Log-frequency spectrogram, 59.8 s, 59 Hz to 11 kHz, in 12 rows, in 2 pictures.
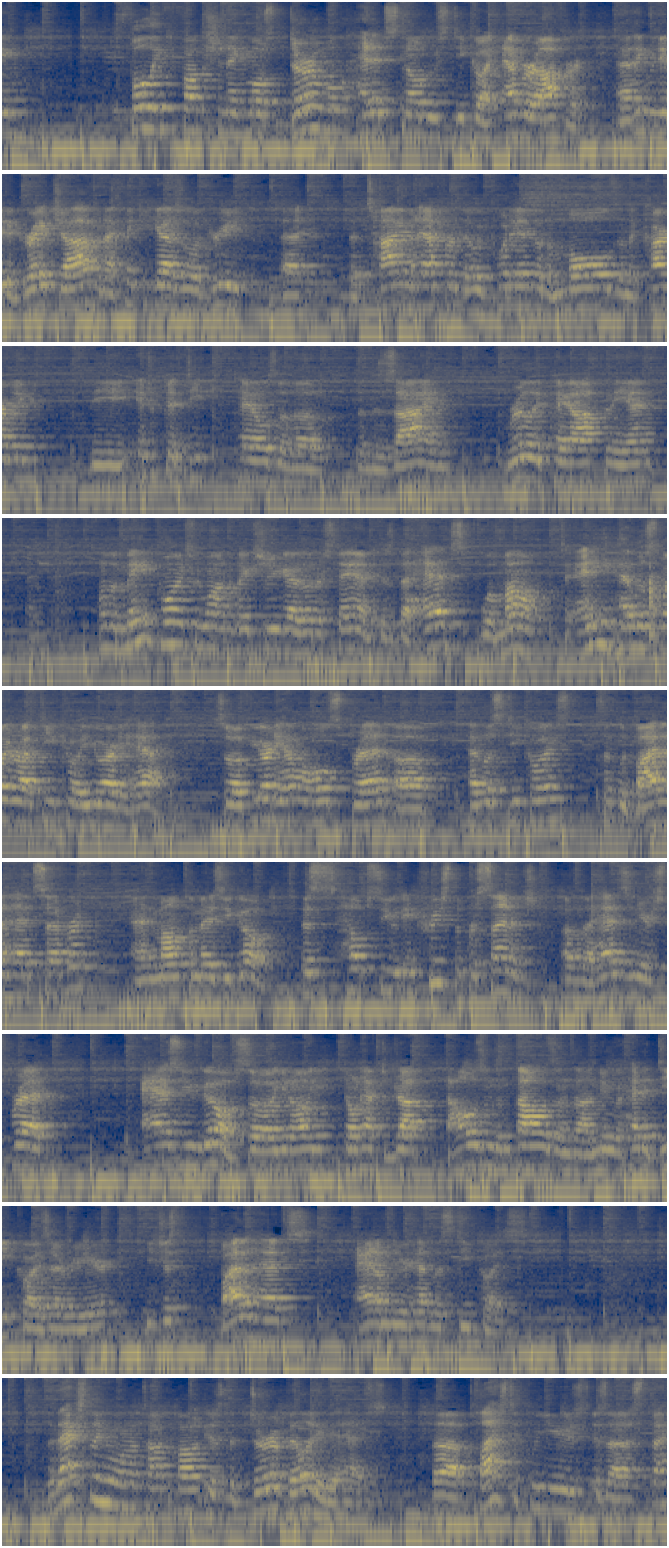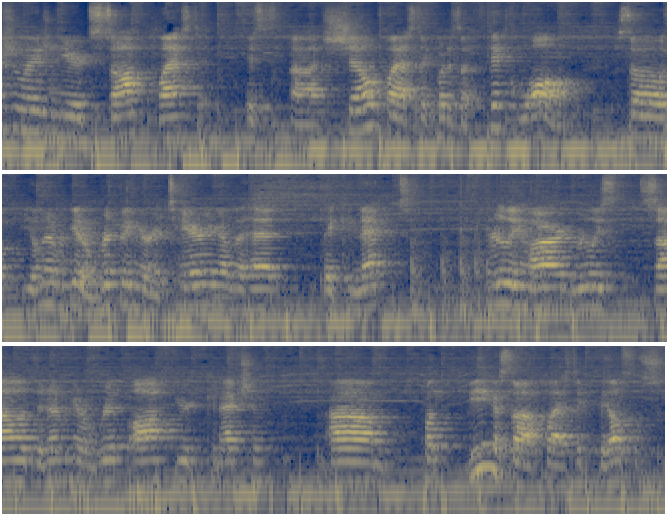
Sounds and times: Speech: 0.0 - 0.2, 0.9 - 15.0, 15.7 - 30.4, 31.0 - 38.9, 40.2 - 59.8
Music: 0.0 - 59.8.

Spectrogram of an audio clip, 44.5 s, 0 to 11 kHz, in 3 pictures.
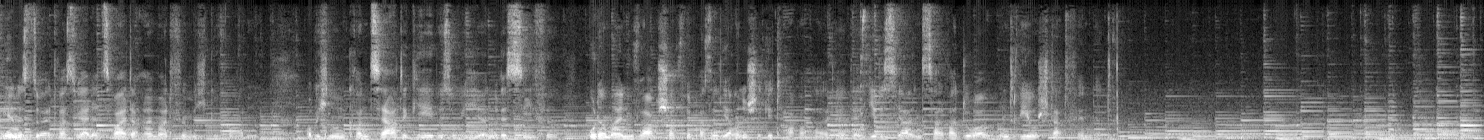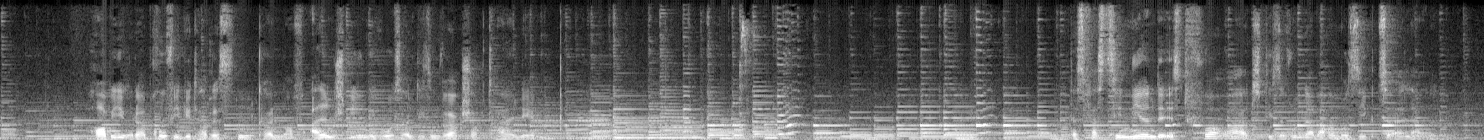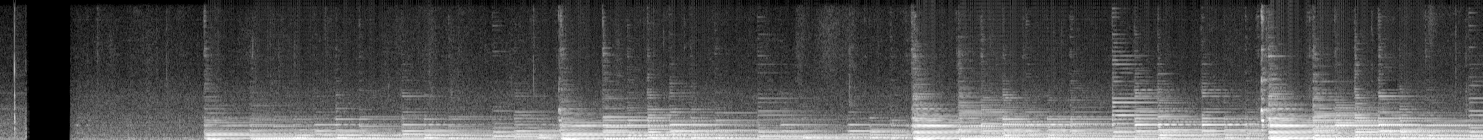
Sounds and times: Speech: 0.0 - 11.1, 15.8 - 20.3, 25.5 - 29.3
Guitar: 0.0 - 30.0, 31.4 - 44.5.

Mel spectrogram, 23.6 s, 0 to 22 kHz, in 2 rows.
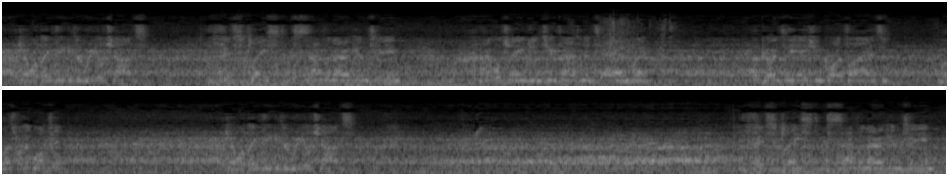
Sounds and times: Speech: 0.1 - 1.9, 2.5 - 5.1, 5.9 - 8.2, 9.4 - 12.6, 14.6 - 16.3, 21.0 - 23.6.

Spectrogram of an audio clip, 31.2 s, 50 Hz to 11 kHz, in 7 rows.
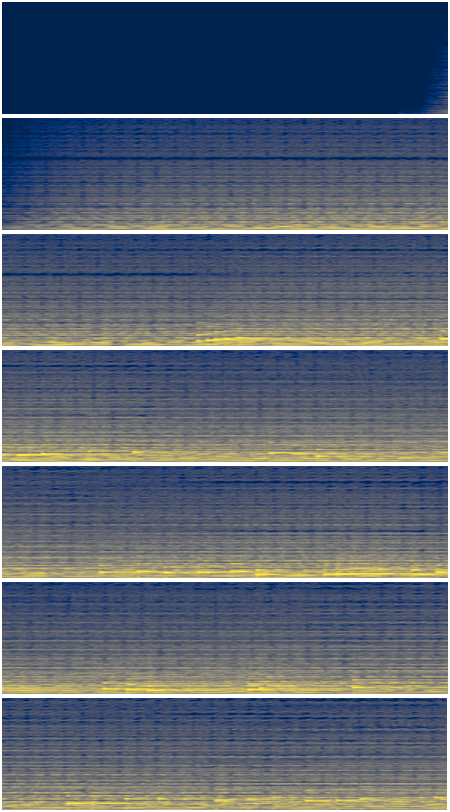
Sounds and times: Music: 4.2 - 31.2.

